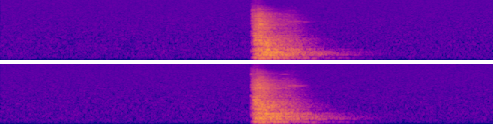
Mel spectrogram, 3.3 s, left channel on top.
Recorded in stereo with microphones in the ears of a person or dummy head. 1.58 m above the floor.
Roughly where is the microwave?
Right.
